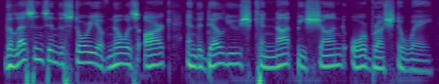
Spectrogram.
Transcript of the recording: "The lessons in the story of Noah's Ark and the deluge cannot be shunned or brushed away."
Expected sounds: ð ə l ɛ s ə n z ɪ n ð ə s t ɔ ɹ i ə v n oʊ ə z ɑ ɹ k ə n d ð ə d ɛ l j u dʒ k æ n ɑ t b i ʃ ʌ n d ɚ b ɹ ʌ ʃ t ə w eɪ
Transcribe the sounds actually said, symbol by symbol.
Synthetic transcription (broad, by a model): ð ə l ɛ s ə n z ɪ n ð ə s t ɔ ɹ i ə v n oʊ ə z ɑ ɹ k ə n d ð ə d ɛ l j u ʒ k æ n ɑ t b i ʃ ʌ n d ɚ b ɹ ʌ ʃ t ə w eɪ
